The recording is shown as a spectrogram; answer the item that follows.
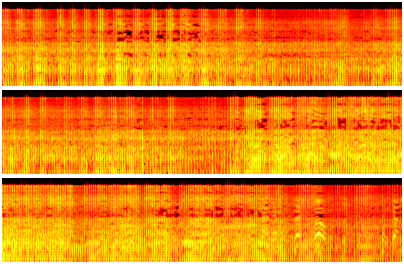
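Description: Small single-cylinder four-stroke Ghost engine on a homemade mini bike, running under throttle while riding up a trail.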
